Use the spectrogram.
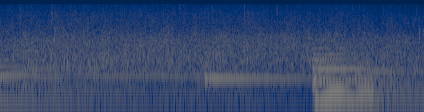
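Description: An audience claps steadily over sustained organ chords, the dense patter of hands filling the sound for several seconds as the music shifts to a new chord near the end.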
